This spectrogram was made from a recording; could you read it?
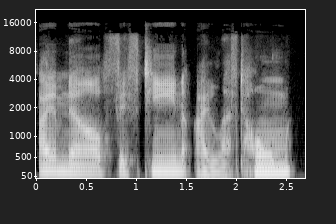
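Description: A man from Iran, whose first language is Farsi, telling his life story as an interview guest in a swaggering, profane, animated way. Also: medium pitch, takes it slowly, smooth, no echo, clean studio sound. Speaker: entrepreneur guest.

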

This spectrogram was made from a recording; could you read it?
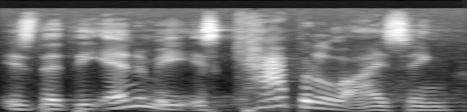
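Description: A middle-aged pastor with a New Jersey accent gives a chatty homily into a handheld microphone, full of restarts and questions to the pews. His voice sits a little high, yet it sounds mellow and gravelly. A long church reverb trails after his words. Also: very animated, brisk. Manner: informal, repetitive restarts, asks the congregation questions. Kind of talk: conversational homily. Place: large decorated church sanctuary.

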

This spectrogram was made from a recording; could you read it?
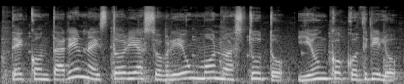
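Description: A woman's voice: a little high, moderate pace. Woman narrating a children's story over music.

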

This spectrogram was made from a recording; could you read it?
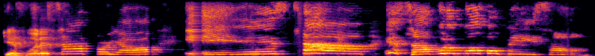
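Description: An American man tells a story to little children in a theatrical way. His voice is bright and swoops widely in pitch. He draws his words out slowly, in a roomy space. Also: sing-song. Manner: theatrical, exclaiming, drawn-out delivery. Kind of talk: animated read-aloud for young children. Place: small indoor room. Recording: roomy echo.

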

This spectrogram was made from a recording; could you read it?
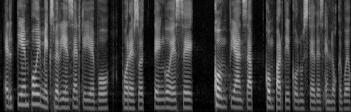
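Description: A Filipino woman speaking on a panel in careful, halting Spanish that is not her first language. Her voice sits low and sounds smooth and clear. She keeps pausing to find the right word. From Philippines. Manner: halting, searching for words, frequent "¿no?". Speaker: panelist, product development director. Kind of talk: panel talk.

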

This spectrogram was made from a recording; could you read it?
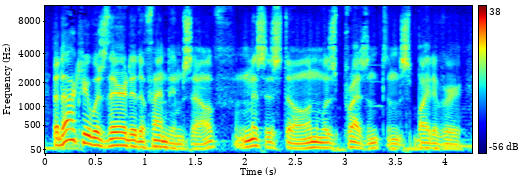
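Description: A man's voice: a bass voice, lively intonation, a little fast. A man reading a short story as a scripted narration.

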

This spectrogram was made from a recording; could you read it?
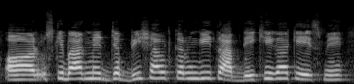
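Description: A woman's voice: high-pitched, steady tone, normal speed, lo-fi sound, a little hiss or hum. A woman narrating a cooking tutorial step by step, addressing viewers politely. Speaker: cooking channel host.

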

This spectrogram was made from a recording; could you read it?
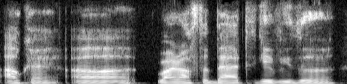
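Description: A man's voice: mid-range voice, flat delivery, normal speed, fairly bright tone, no echo, lo-fi sound. A man born in India and raised in Southern California, with an urban SoCal accent, chatting earnestly as a voice actor guest and often saying "man". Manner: laid-back, earnest, says "man" a lot. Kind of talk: casual interview chat.

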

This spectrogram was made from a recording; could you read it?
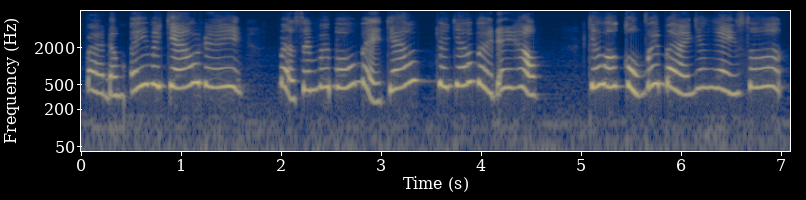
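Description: A woman playing a sensitive, aggrieved sixteen-year-old schoolgirl in an animated drama, with a plaintive, youthful, emotional delivery. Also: very high voice, a little fast, no room sound, dull audio. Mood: pleading, sulky.

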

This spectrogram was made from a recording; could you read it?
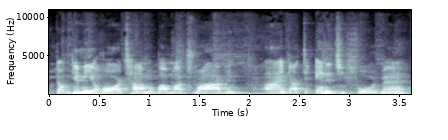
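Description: A man's voice: fairly high pitch, expressive, fast, darkish tone, echoey room, soft background music, natural voice. An actor playing a tired, level-headed young male gangster in a video game, talking in laid-back street slang. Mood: weary. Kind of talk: video game cutscene acting.

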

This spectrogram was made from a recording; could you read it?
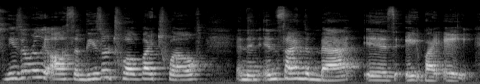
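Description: Hoarse, upbeat woman vlogger. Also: on the high side, normal speed. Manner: chatty, upbeat, enthusiastic. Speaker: home decor vlogger. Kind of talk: casual product review to viewers. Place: small furnished rooms at home, indoors. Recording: roomy echo.

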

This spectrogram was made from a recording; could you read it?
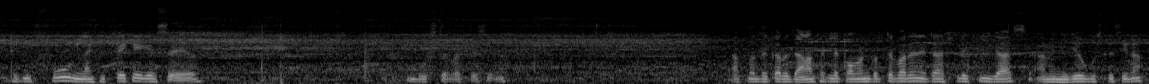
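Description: A man's voice: medium pitch, steady tone, normal speed, pauses often. A man with a Bangladeshi accent chatting casually as a vlogger, musing aloud and asking questions while filming outdoors on a handheld phone. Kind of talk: casual spoken commentary while filming plants. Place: outdoors on a rooftop garden. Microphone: handheld phone behind the camera. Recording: phone recording with clear outdoor ambient noise.

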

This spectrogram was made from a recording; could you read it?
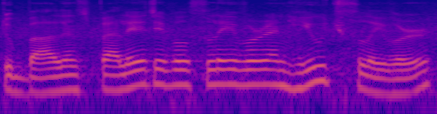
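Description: A man reads a scripted voice-over at a middle pitch, keeping the same flat delivery from item to item. A clear, steady noise runs under the whole recording. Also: a little slow, poor audio. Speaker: voice-over narrator. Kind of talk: scripted narration.

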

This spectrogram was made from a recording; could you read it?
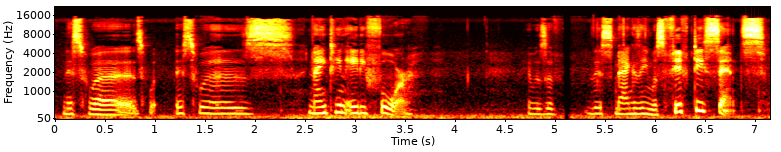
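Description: A middle-aged woman thinking aloud in a halting, casual way as she comments on a scrapbook for a vlog. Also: mid-range voice, slight background noise. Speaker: vlogger, memoir author.

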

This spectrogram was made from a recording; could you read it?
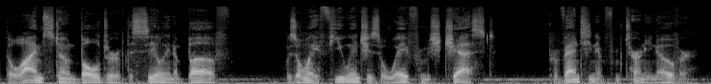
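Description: A man narrating a scripted true story as a podcast host, in a measured, somber way. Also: deep voice, a little hiss or hum.

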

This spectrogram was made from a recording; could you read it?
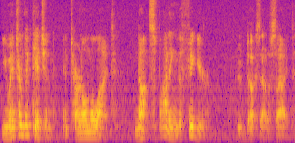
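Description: A middle-aged man reads a rhyming children's picture book aloud in an expressive, theatrical way with emphatic phrasing. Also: mid-range voice, normal speed, gravelly, husky, recorded from a distance. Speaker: storybook reader. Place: indoors in front of a festive backdrop.

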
